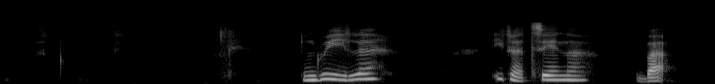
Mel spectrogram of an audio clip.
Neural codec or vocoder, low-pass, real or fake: codec, 16 kHz, 0.7 kbps, FocalCodec; 7.2 kHz; fake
